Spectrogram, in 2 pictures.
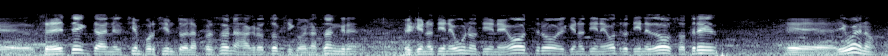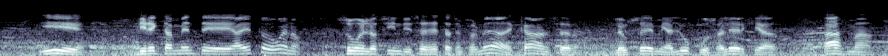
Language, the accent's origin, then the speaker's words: Spanish; Argentina; Destacamos obviamente lo de Argentina porque, bueno, somos argentinos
